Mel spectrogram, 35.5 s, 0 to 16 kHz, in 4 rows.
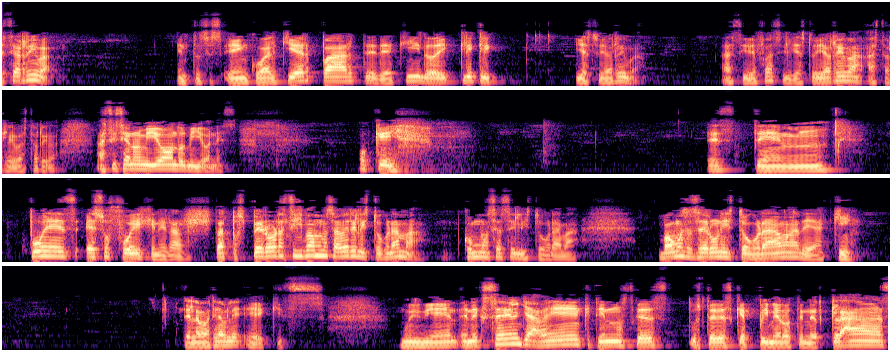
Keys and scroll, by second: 9.0 super+-.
